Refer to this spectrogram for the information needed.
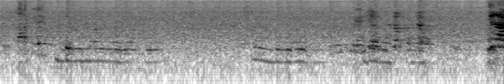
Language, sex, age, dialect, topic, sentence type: Hindi, female, 18-24, Kanauji Braj Bhasha, banking, statement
